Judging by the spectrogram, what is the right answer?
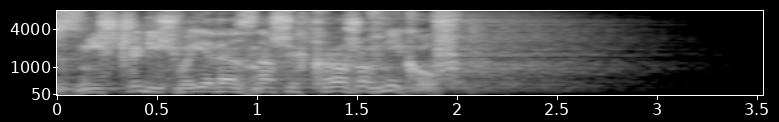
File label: Speech Destroy Ally Cruiser, PL; World Of Warships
